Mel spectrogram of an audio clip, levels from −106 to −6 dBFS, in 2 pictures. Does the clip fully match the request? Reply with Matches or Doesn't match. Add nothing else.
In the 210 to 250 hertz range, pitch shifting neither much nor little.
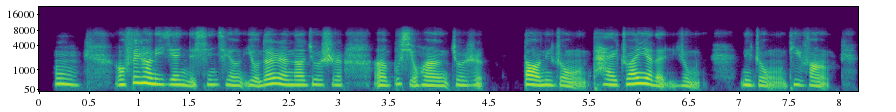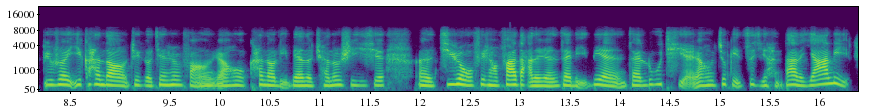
Doesn't match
